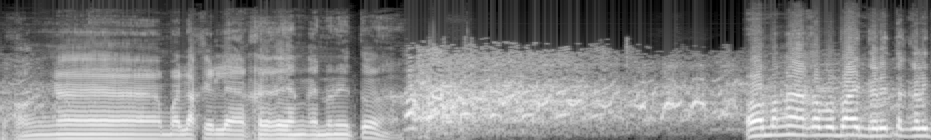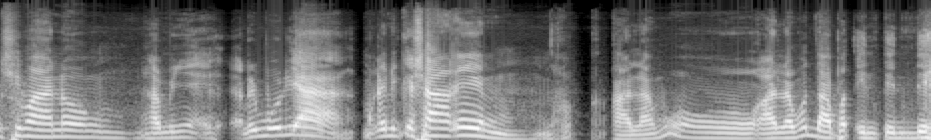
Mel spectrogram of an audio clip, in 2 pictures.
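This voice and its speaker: A man's voice: fairly high pitch, lively intonation, moderate pace, long pauses, heavy background noise. A man giving casual political commentary to viewers, mocking and laughing, full of rhetorical questions. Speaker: commentary vlogger.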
